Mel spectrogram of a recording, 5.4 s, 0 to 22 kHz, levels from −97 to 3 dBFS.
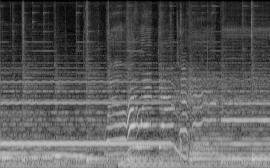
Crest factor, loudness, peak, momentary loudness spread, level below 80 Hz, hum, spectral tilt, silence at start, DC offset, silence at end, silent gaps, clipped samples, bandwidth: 16 dB; -25 LUFS; -10 dBFS; 6 LU; -40 dBFS; none; -6 dB/octave; 0 s; under 0.1%; 0 s; none; under 0.1%; over 20 kHz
